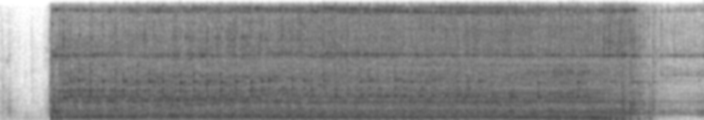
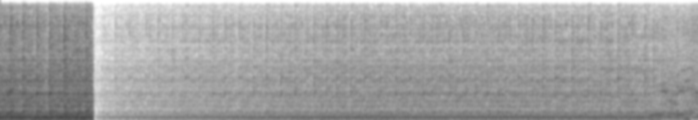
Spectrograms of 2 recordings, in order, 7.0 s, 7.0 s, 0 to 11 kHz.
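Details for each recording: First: Husqvarna 372XP X-Torq chainsaw running fast and steady, then sagging and cutting out when brake cleaner sprayed behind the clutch is drawn into the bottom end, showing a crankcase air leak at the failed clutch-side (PTO) main bearing and seal. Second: Husqvarna 372XP X-Torq chainsaw after PTO-side main bearing failure and replacement: burst of loud cutting, then steady high two-stroke buzz at even speed, smooth and strong; healthy running saw.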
